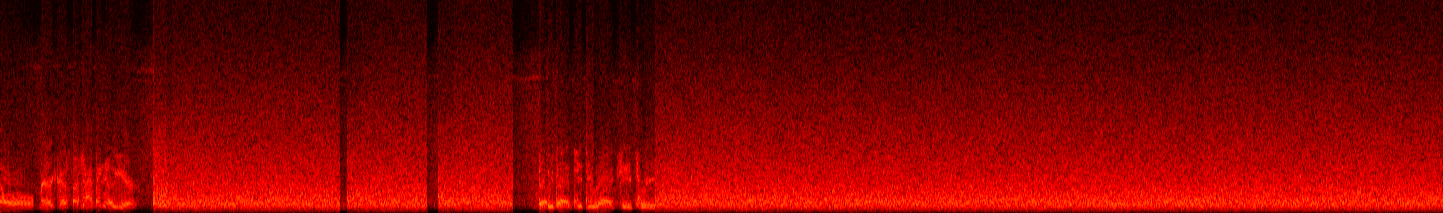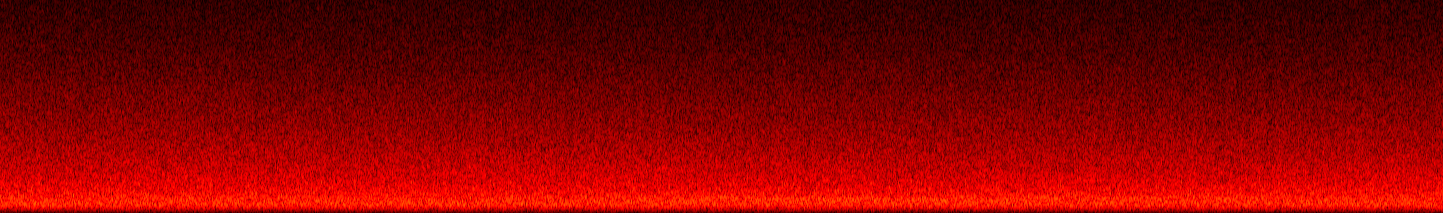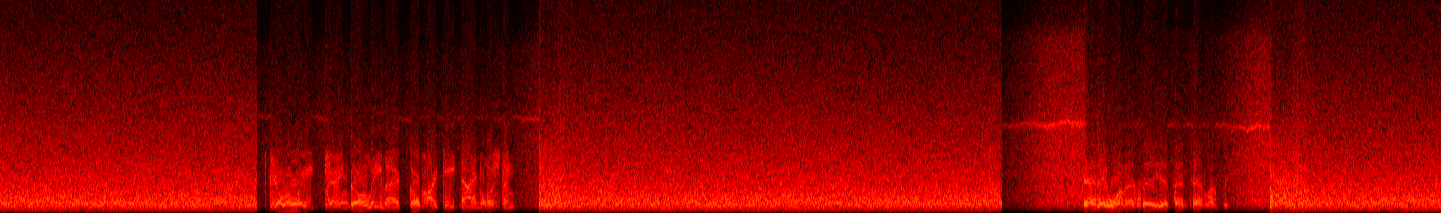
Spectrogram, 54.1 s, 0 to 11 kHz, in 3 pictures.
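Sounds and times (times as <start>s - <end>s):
radio static hiss: 0.0s - 54.0s.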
